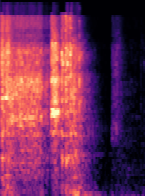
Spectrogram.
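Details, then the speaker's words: Four-wheeler (ATV) during head replacement work; a short, harsh grinding burst on cranking dies off quickly with no start, and the starter sounds bad. Owner suspects a weak battery: starter grinding. "awful is it SP I think it's cuz the batter's too L painful yeah starter don't sound to good it probably is the battery"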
